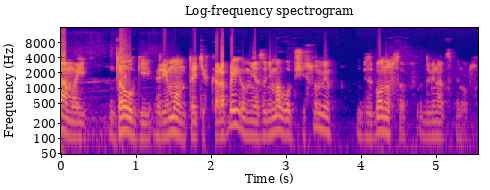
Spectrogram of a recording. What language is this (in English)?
Russian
